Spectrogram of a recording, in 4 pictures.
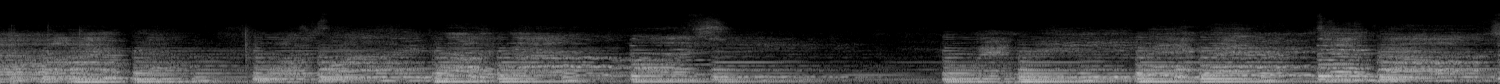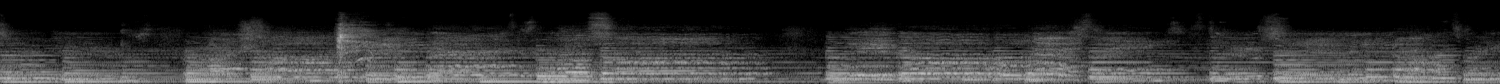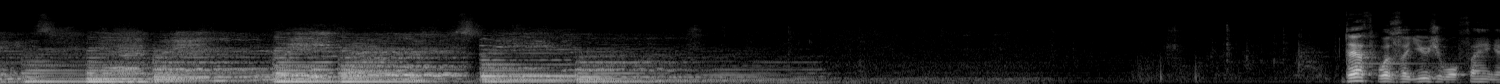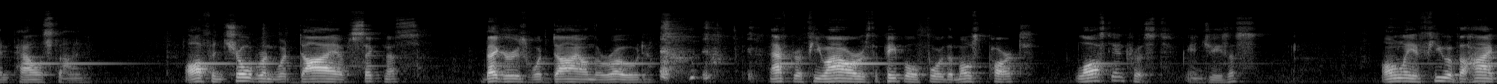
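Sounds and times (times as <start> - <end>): choir singing sacred music: 0.0 - 38.4, 43.8 - 46.1, 46.9 - 52.1, 52.7 - 54.8.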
